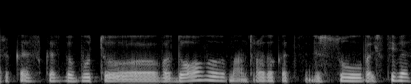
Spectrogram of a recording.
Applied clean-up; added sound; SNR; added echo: none; none; none; none.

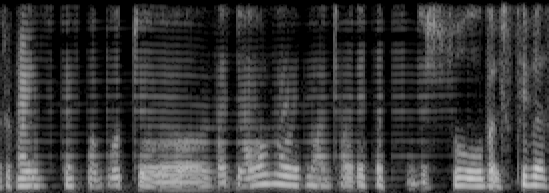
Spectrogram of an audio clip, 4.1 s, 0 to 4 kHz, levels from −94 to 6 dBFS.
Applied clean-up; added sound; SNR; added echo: neural mask model DeepFilterNet 3.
